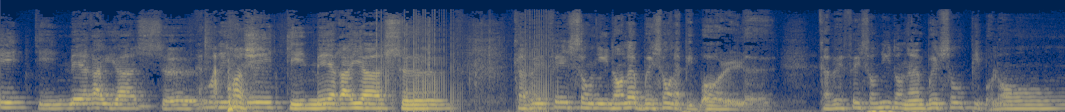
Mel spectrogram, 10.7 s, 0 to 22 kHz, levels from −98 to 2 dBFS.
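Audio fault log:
3.74–5.59 s: buffer tearing. A steady robotic buzz at about 43 Hz, which fits a 1024-sample buffer, as writer and reader cross each period and splice in a small slice of audio from about a tenth of a second earlier. Unlike dropouts, nothing goes silent, and it is heard only while sound is present.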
